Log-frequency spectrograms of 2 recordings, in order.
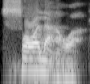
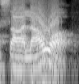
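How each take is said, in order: First: "Salawat" said like "solawat", with a rounded, heavy so; slow "Salawat" with a deep, full so; "Salawat" with the emphatic sad darkening the vowel. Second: "salawat" with a thin front a; "salawat" with a flat, unrounded first vowel; wrong vowel. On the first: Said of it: "Ubah sikit". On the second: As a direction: say "salawat" with a plain light sa. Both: Shown as a demonstration.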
